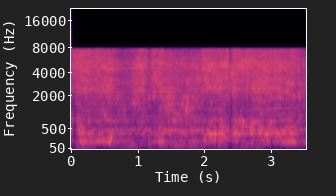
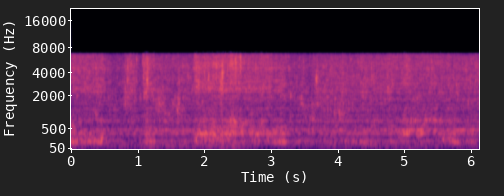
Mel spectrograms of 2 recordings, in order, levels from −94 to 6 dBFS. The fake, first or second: first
